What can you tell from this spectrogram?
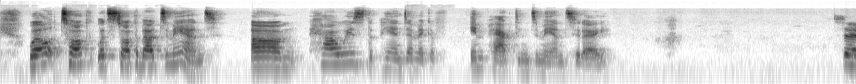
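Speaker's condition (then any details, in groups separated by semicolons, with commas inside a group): No condition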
